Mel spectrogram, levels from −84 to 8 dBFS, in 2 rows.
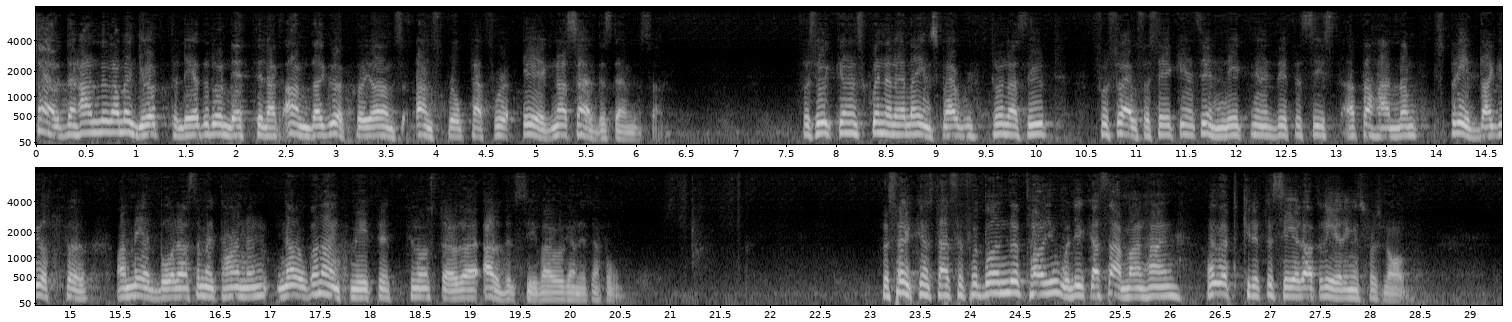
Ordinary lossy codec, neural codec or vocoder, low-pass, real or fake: none; codec, 16 kHz, 1.1 kbps, Voila-Tokenizer; 7.2 kHz; fake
